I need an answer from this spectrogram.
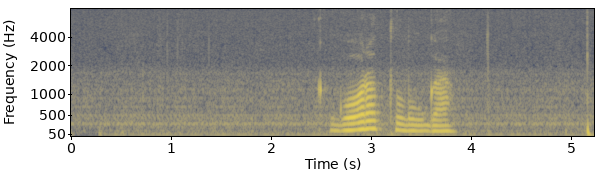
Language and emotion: Russian, neutral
